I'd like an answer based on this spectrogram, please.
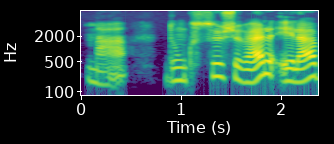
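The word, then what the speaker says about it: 马: Et à droite, on retrouve l'élément du cheval qui se prononce, lui, ma.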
